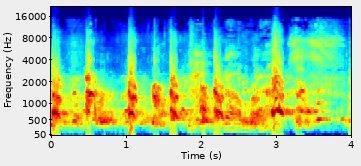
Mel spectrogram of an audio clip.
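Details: Three-month-old puppy Thor alongside a Maremma sheepdog. Sharp, uneven barks and yaps come close together over growly undertones, with a short low sweep near the middle.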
